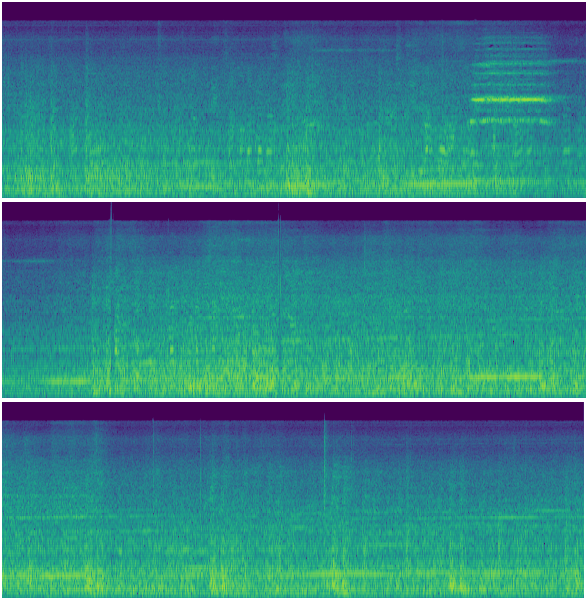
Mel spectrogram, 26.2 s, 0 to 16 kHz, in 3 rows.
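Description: Running noise of a JR 719 series electric multiple unit heard from inside the car, with a motor whine climbing slowly in pitch as the train gathers speed. A short high whistle-like tone sounds about seven seconds in, and the rumble grows louder from about ten seconds.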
